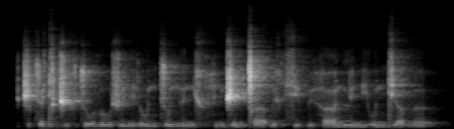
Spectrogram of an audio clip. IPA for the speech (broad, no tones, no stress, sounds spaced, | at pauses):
t͡ʃ ɪ t͡s ø dʲ ɐ d͡ʒ y x t͡s uː ð uː ʒ y nʲ r uː nʲ t͡s u nʲ ð ə nʲ ə x h ɪ nʲ d͡ʒ e nʲ ǀ ɐː ɓ e x sʲ u p y h ɐː nʲ l y nʲ j uː nʲ dʲ ɐː b əː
